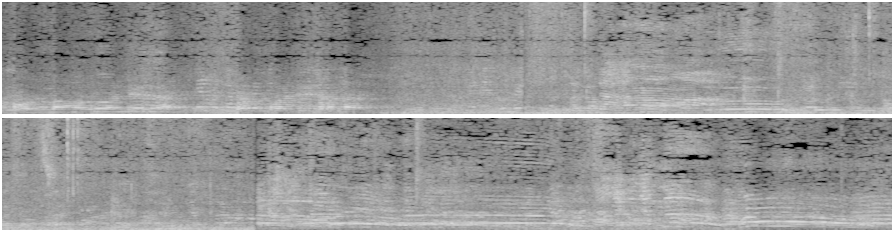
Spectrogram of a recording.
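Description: Several adult men talk nearby with animation, with voices overlapping.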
